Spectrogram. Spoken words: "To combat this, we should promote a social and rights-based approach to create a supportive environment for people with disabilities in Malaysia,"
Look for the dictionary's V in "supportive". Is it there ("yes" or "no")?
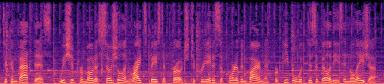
yes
